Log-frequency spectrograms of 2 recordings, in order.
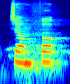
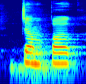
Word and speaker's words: चंपक: प वर्ग का चंपक, प प प म वाला होता है ना, तो अब ये चंपक, चंपक थोड़ी बोलेंगे हम, म का उच्चारण करेंगे ना, इसका अनुसार है तो चंपक, गुंबद, दंभ।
